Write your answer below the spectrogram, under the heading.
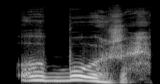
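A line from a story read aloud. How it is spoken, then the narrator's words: Near moan. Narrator (Russian): почти простонал Луис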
